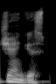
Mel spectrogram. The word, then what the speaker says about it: Genghis: If you watched the television show Marco Polo from a few years back, they favored Genghis because that is closer to the original Mongol pronunciation. His name, or rather his title, was spelled with a G because the English learned the name from the Italians, whose G is usually pronounced like a J when it appears at the beginning of words.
